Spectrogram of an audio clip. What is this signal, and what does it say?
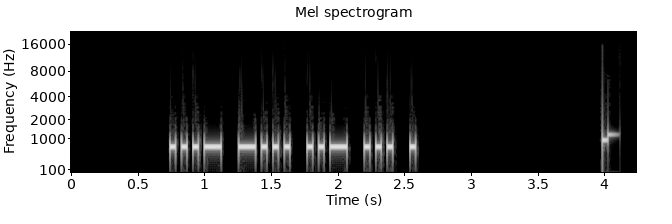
Morse code, heard as a keyed tone, about 28 wpm, 700 Hz. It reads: VBUSE
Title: Five Challenging Letter-Number Combinations 28wpm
